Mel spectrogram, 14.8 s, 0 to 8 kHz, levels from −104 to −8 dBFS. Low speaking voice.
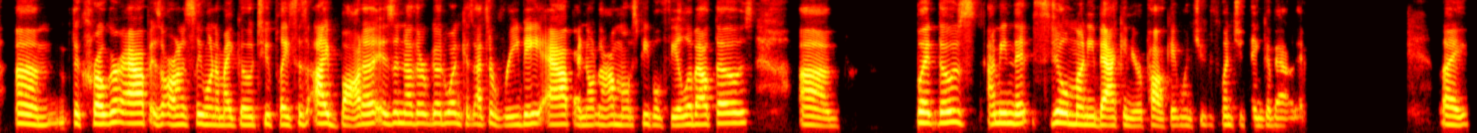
No: high, 205 Hz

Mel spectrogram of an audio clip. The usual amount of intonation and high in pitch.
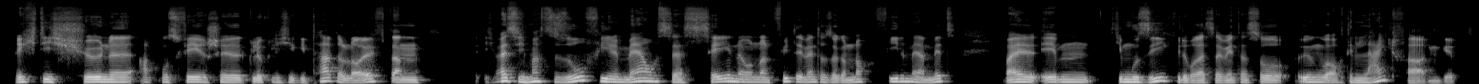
No: average, 3.2 semitones; low, 110 Hz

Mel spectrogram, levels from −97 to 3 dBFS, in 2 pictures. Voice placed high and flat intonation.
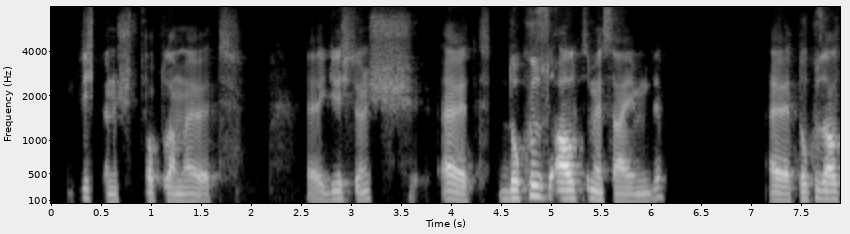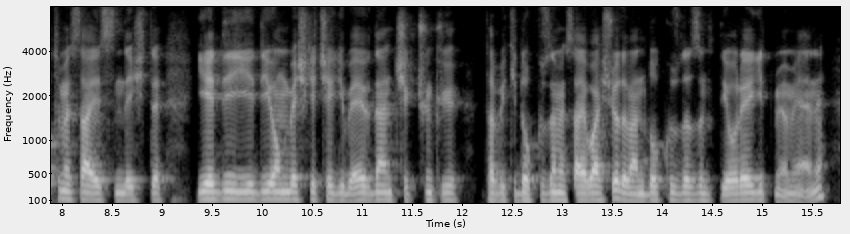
No: low, 105 Hz; narrow, 2.2 semitones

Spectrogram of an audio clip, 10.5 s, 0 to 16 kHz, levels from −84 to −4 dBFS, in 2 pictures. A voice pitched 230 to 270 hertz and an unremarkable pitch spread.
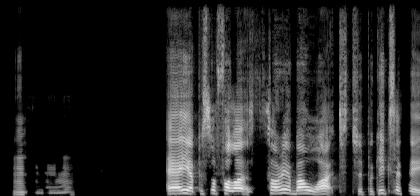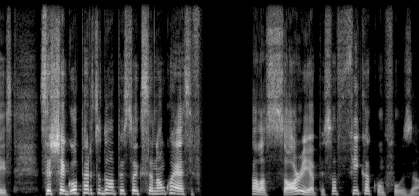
Yes: high, 235 Hz; average, 4.0 semitones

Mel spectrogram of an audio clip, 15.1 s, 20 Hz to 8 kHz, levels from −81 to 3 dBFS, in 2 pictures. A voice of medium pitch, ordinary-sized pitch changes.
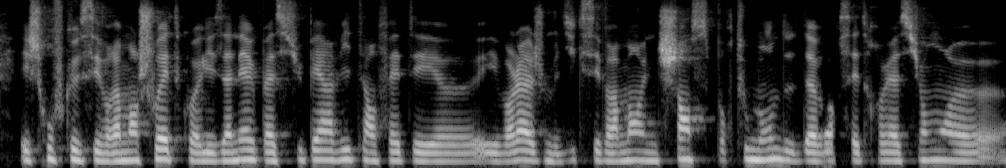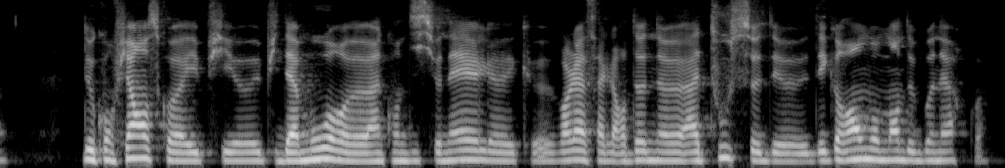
No: medium, 155 Hz; narrow, 2.0 semitones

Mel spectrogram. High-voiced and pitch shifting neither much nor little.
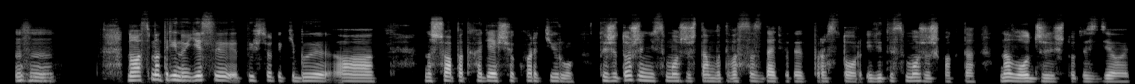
No: medium, 160 Hz; average, 3.5 semitones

